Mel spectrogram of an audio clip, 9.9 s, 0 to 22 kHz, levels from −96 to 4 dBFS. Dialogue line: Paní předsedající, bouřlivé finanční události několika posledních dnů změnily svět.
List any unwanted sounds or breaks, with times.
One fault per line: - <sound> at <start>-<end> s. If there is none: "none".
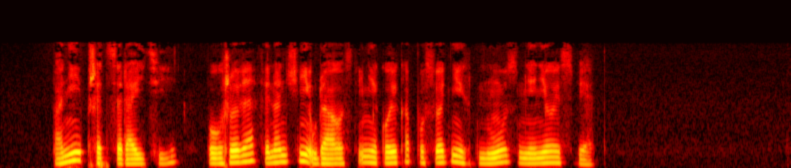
none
